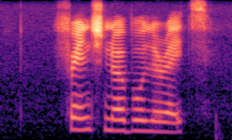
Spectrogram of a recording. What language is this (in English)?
English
